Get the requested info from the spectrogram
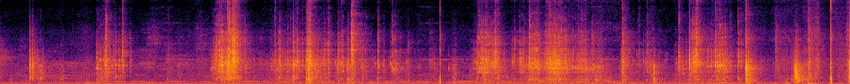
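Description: Toy train track pieces, wooden and plastic, clattering and knocking as they are handled, in scattered clicks and short rustles. A faint steady hum underneath stops a little past halfway.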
